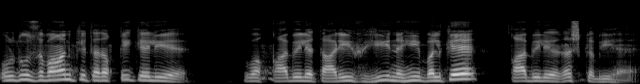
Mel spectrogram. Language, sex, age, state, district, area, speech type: Urdu, male, 45-60, Bihar, Araria, rural, spontaneous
